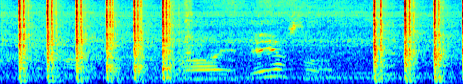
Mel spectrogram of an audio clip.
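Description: During simple bodywork, a hammer beats lightly on a car body panel to flatten small raised bumps. Quick close knocks come in a steady run, pause while someone speaks briefly, then resume.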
